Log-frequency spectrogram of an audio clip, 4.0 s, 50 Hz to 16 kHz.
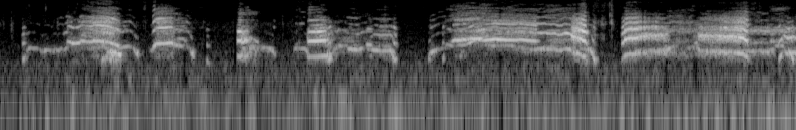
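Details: Peregrine falcon young at Koszalin, Poland, 19 May 2022, calling while they wait for the mother to arrive with dinner: short rasping screeches in uneven bursts, then longer drawn-out harsh wails.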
